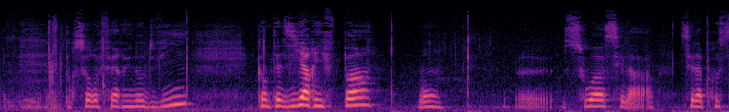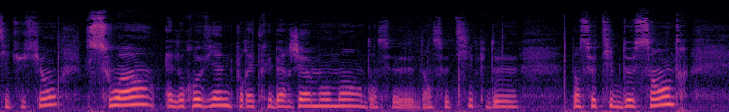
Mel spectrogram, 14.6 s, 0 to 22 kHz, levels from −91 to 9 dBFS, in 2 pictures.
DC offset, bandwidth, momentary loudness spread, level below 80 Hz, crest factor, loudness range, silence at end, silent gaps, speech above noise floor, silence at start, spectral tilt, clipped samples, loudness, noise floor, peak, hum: under 0.1%; 15.5 kHz; 20 LU; -58 dBFS; 24 dB; 7 LU; 0.15 s; none; 23 dB; 0.05 s; -5.5 dB/octave; under 0.1%; -29 LUFS; -51 dBFS; -6 dBFS; none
